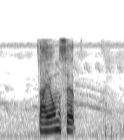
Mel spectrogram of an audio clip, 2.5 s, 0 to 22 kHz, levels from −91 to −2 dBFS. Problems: background sounds at intervals, background conversations at intervals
